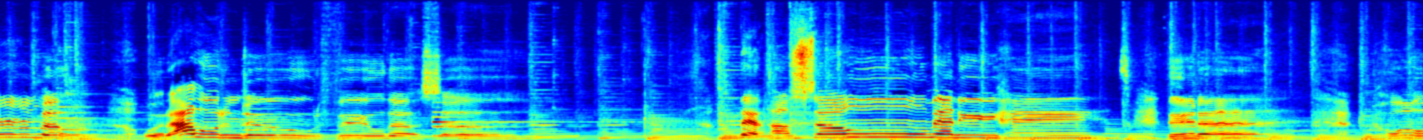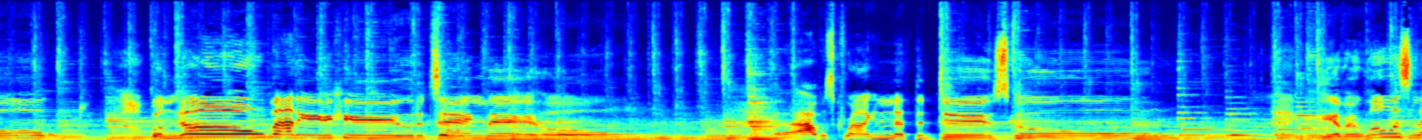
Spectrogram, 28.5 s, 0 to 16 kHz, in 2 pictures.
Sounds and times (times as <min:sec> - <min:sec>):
Music: 0:00.0 - 0:28.4.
